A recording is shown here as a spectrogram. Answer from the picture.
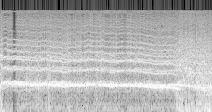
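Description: Harsh-noise feedback from a contact microphone sealed inside a ball gag, fed through effects pedals and an amplifier. It is one sustained, slightly bending tone with overtones, and it breaks off shortly before the end.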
